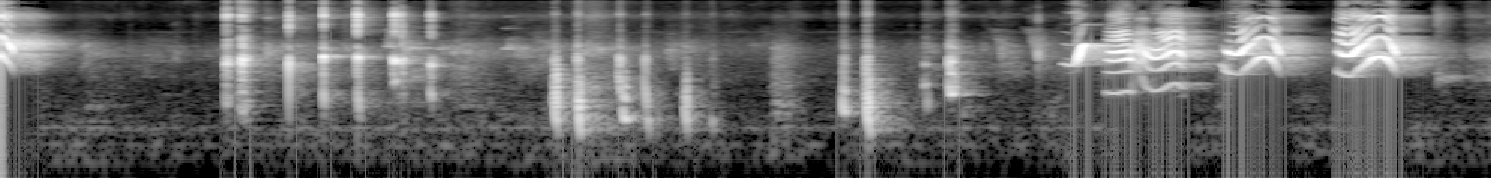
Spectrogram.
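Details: Pet talking parrot: soft scattered clicks and muttered syllables for several seconds, then three loud wavering, warbling cries in close succession near the end.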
